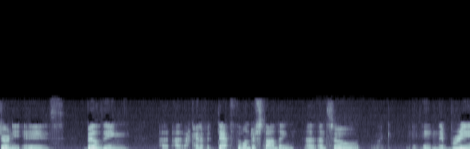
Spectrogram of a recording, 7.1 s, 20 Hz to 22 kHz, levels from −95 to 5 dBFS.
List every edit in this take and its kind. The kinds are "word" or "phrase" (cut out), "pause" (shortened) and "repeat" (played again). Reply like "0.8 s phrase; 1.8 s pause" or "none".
4.5 s pause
